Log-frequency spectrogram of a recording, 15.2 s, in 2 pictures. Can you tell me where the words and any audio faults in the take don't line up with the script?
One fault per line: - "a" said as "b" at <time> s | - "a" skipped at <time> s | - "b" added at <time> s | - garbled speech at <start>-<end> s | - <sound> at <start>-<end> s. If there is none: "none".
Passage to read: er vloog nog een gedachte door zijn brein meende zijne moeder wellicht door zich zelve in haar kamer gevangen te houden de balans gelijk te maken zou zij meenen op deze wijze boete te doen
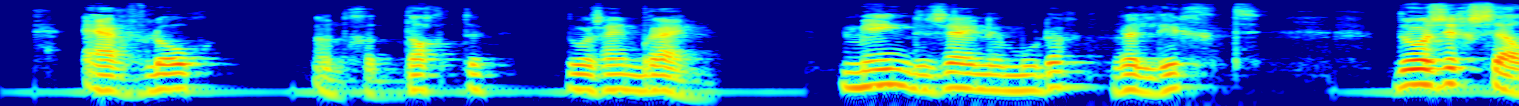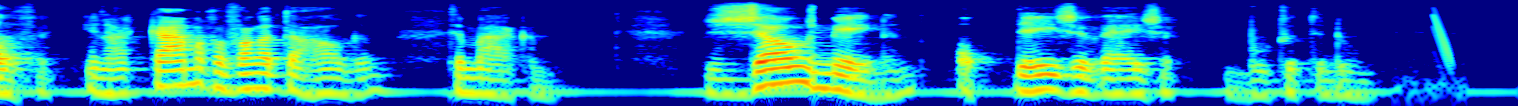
- "nog" skipped at 1.1 s
- "de balans gelijk" skipped at 9.6 s
- "zij" skipped at 11.6 s
- chirp at 14.8-14.9 s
